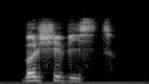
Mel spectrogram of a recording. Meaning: Bolshevik
- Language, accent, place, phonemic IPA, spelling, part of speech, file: French, France, Lyon, /bɔl.ʃə.vist/, bolcheviste, noun, LL-Q150 (fra)-bolcheviste.wav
